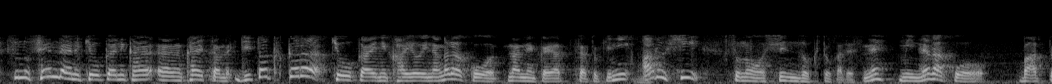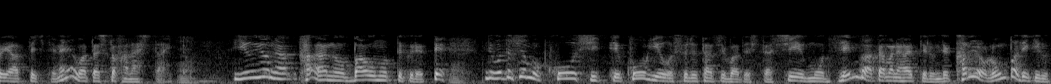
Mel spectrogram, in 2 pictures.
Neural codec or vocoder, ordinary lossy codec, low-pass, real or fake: none; AAC, 16 kbps; 7.2 kHz; real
